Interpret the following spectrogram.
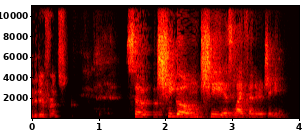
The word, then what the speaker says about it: qi: So Qi is pronounced Qi. Okay, I've also seen it spelled C-H-I. So it also is C-H-I, which you hear Tai Chi.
